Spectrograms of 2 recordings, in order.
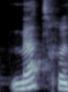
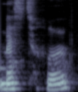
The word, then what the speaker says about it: maître: So definitely, then this person's name is pronounced maître, not mestre, first.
